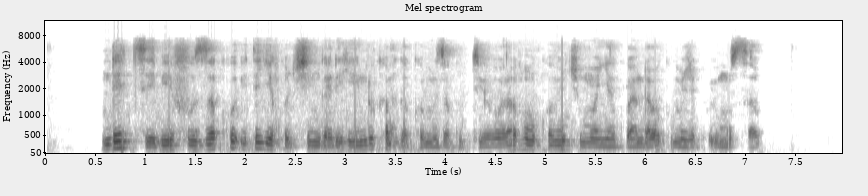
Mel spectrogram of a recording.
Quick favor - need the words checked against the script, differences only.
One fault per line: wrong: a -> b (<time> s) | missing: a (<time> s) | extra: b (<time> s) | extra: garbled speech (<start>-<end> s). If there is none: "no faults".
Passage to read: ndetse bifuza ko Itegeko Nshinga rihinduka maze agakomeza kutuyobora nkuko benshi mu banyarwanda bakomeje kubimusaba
missing: maze (3.4 s)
